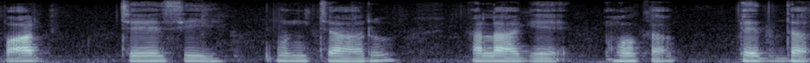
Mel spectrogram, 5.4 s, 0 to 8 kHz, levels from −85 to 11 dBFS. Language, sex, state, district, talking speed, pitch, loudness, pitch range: Telugu, male, Andhra Pradesh, Sri Satya Sai, 65 wpm, 120 Hz, -22 LUFS, 115-125 Hz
